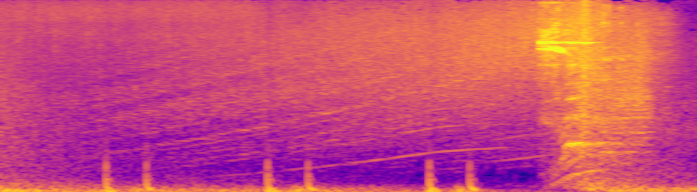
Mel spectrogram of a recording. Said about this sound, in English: The drone is controlling itself.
